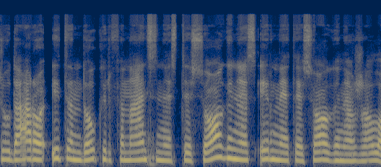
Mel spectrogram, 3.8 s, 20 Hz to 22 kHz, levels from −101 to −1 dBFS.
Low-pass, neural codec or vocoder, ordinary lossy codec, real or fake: 14.4 kHz; vocoder, 48 kHz, 128 mel bands, Vocos; Opus, 32 kbps; fake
